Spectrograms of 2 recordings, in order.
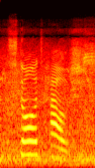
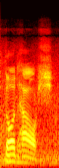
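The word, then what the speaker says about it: Stadthuys: here it was his red residence as well stodd house stodd house um that's how you pronounce it Tash just looked it up on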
